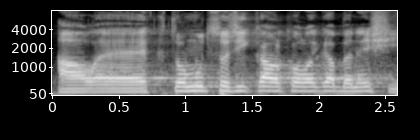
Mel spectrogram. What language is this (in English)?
Czech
